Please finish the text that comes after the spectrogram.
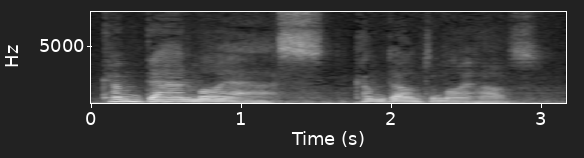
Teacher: in London you get this vowel sort of long ah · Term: mouth shift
